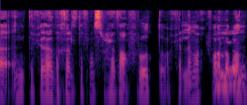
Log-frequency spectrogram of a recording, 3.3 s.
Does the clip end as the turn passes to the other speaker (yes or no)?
no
